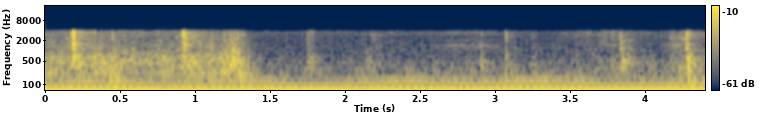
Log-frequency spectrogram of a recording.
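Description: A sewing machine stitches a doll's shoe, with faint mechanical ticking and soft rhythmic clicks at a close distance over a low steady hum.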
